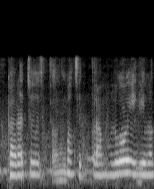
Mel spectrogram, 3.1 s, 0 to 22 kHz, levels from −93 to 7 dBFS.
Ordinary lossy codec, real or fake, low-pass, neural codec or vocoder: none; fake; 7.2 kHz; codec, 24 kHz, 1.5 kbps, HILCodec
